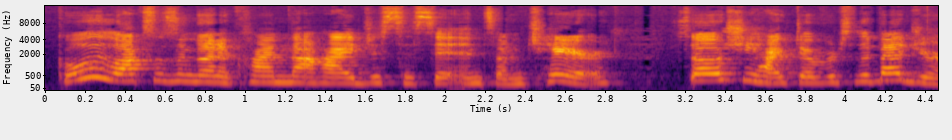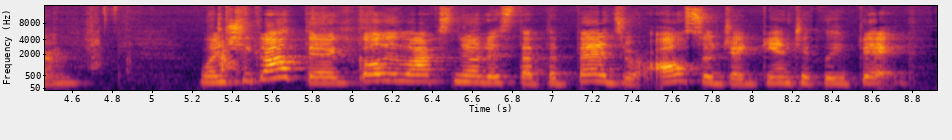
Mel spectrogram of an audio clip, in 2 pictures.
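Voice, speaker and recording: A woman with a fairly high voice reads a picture book aloud to children. Her delivery is expressive, and she adds wry asides in a mock-innocent way. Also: a little fast. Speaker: storyteller.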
